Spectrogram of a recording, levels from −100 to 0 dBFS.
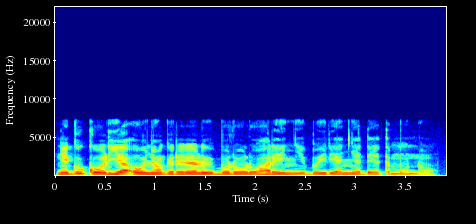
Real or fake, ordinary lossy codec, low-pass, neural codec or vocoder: real; none; 7.2 kHz; none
